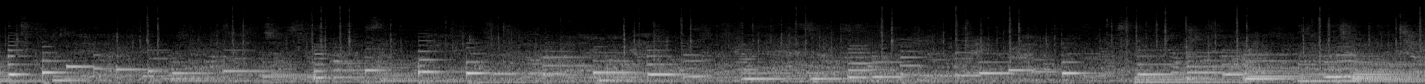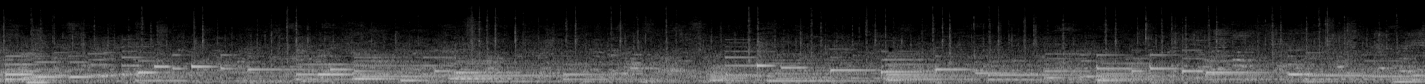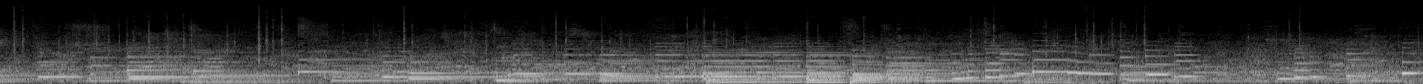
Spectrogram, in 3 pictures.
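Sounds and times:
soft easy jazz music in a bookshop cafe: 0:00.0 - 0:42.7
murmured voices in a bookshop cafe: 0:00.2 - 0:40.0.

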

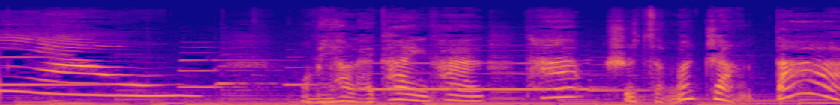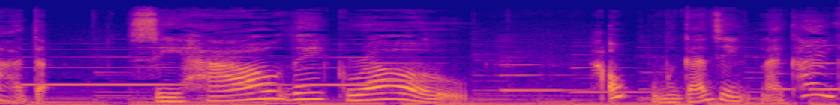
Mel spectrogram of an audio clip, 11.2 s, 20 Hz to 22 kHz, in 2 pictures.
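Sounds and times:
kitten meowing: 0:00.0 - 0:01.4
speech: 0:02.1 - 0:08.8, 0:09.6 - 0:11.1.

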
